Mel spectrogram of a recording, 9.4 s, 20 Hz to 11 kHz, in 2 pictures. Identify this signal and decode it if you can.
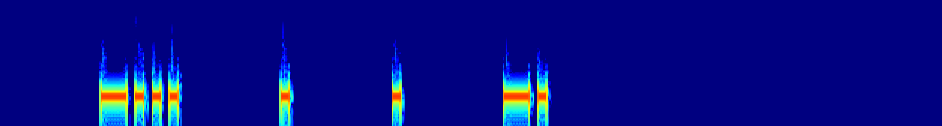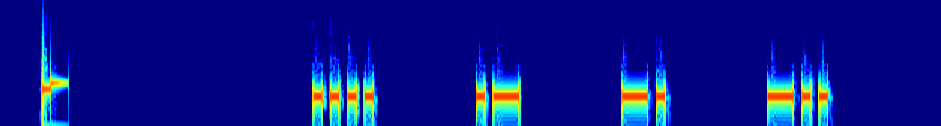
Morse code, heard as a keyed tone, about 27 wpm, spaced as for 13 wpm, 700 Hz. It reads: BEEN HAND
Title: 4x Character Spacing - Top 200 Words - 28wpm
